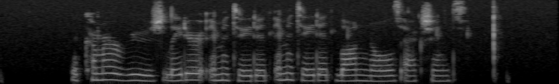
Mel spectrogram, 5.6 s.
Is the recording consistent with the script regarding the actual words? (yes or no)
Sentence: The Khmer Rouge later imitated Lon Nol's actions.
no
